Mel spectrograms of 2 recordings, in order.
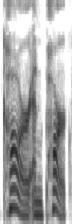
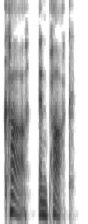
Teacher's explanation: We say car and park with strong R sounds. British speakers drop them. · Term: nonrootic r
